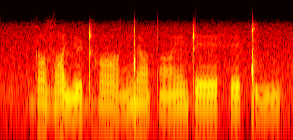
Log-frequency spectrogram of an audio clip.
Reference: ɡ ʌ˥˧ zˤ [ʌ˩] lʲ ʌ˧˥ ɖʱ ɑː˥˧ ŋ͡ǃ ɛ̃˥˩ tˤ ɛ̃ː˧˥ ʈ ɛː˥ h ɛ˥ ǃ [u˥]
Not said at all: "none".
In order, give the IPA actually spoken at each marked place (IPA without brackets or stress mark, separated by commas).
ʌ˥˩, u˧˥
